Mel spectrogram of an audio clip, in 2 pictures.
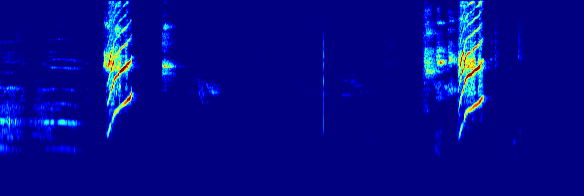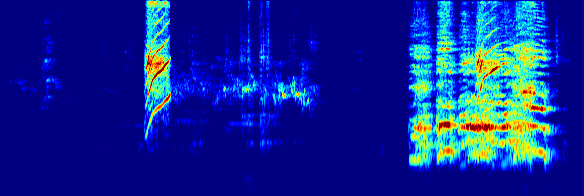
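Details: Chirps of young canaries, kept as lure material for training canaries: three quick upward-swept notes a few seconds apart, faint twitters, then a dense scratchy chattering burst at the end.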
